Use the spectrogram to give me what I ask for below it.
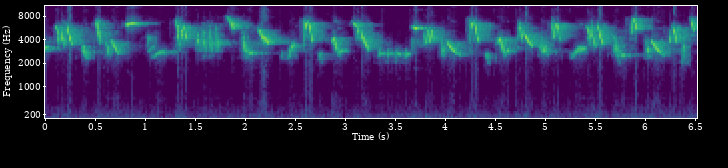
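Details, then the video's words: Canary song used as a master recording for training other songbirds: a dense, continuous warble of quick buzzy and trilled high notes, rapid varied syllables tumbling without pause, with short whistled tones mixed in and no other sounds. "SUARA MASTERAN - Ocehan Burung Kenari"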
